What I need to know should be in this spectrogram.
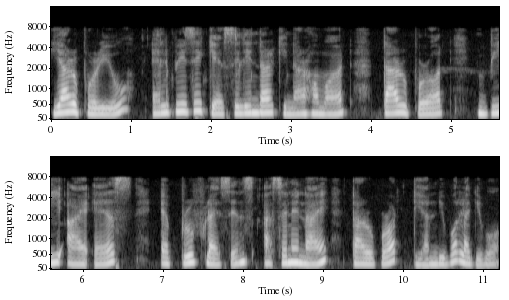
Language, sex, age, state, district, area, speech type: Assamese, female, 18-30, Assam, Tinsukia, urban, spontaneous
